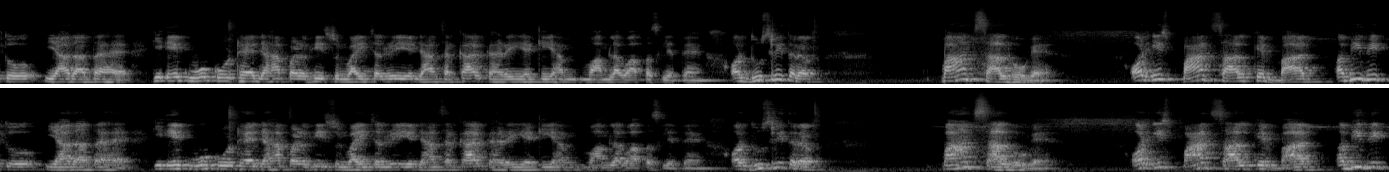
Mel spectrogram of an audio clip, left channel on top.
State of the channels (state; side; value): normal; both; correlation 0.25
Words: तो याद आता है कि एक वो कोर्ट है जहां पर भी सुनवाई चल रही है, जहां सरकार कह रही है कि हम मामला वापस लेते हैं, और दूसरी तरफ 5 साल हो गए, और इस 5 साल के बाद अभी भी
